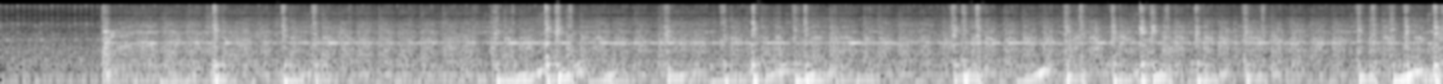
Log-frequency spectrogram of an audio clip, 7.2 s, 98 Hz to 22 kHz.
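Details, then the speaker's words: 1994 Ford Ranger 3.0 L V6, no transmission, run to destruction with nitrous and water in the intake, restarted after battery fix: loud irregular metal-on-metal clanks with each rev blip, blow-by increasing, rod knock. "well that sounded metal on metal but we better be sure"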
